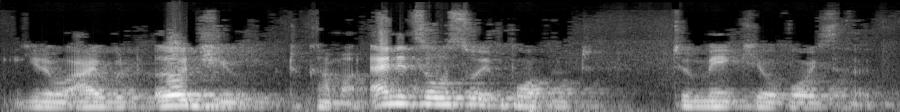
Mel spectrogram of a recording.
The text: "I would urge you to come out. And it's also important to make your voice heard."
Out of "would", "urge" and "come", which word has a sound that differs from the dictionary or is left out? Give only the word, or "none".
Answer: none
